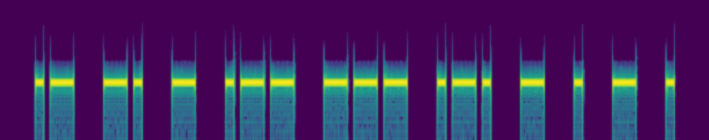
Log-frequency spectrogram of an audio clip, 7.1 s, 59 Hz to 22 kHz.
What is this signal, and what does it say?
Morse code, heard as a keyed tone, about 16 wpm, 680 Hz. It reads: ANTWORTETE
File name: Morsekurs / Witze / Witz 23. August 2022 70 F80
